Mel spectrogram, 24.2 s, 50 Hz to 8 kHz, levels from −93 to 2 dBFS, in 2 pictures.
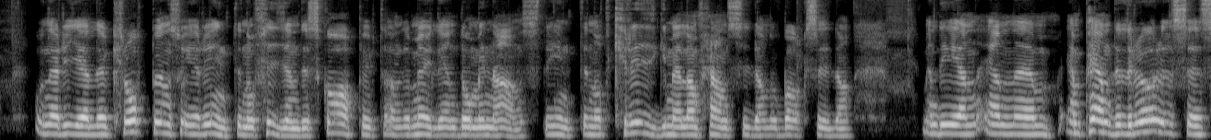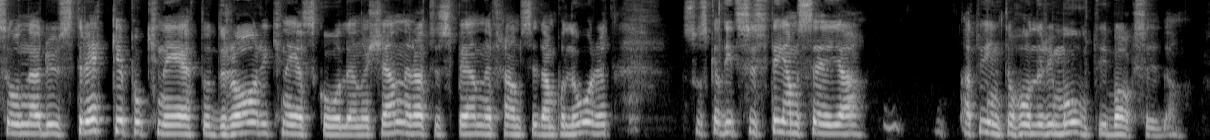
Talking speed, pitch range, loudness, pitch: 155 wpm, 175-205 Hz, -25 LUFS, 190 Hz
